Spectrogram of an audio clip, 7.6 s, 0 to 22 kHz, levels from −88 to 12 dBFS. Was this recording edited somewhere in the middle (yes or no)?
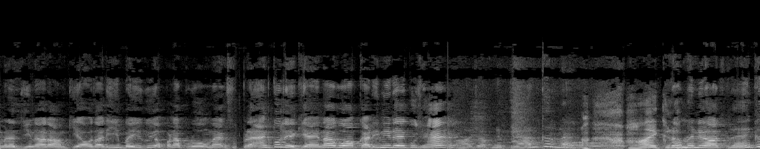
no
